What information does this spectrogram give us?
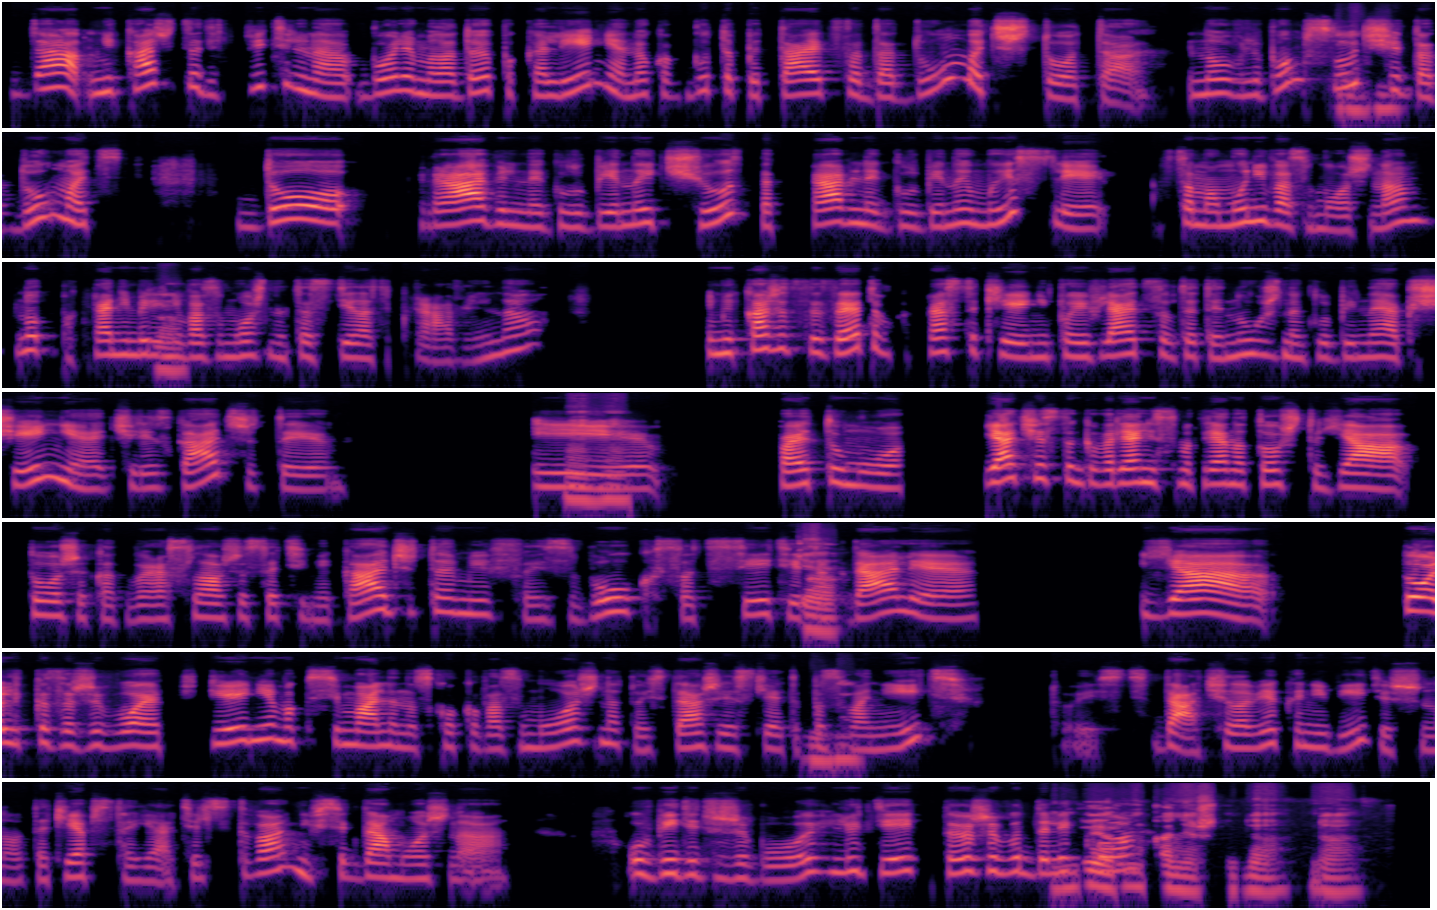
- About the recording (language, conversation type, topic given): Russian, podcast, Чем отличается общение между поколениями при личной встрече и через гаджеты?
- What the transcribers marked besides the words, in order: none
